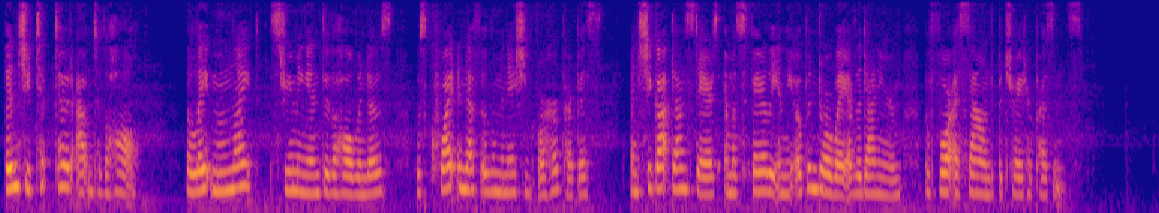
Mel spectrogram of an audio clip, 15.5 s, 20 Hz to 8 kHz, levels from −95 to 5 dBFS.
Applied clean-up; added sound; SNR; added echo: none; none; none; none.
